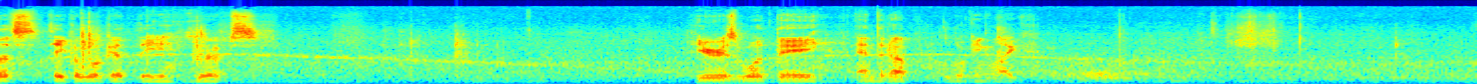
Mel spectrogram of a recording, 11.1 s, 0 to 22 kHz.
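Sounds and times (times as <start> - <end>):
faint tone gliding downward: 5.6 - 9.0.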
